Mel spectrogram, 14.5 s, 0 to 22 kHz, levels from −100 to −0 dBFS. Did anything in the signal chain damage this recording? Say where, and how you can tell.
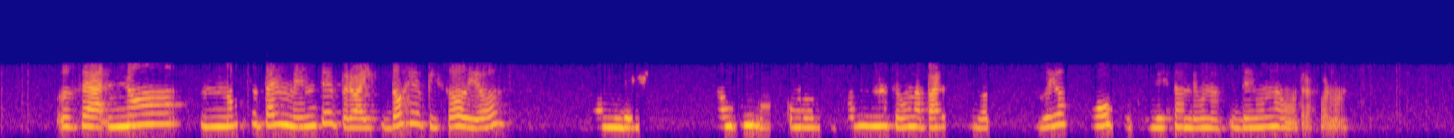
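Yes. At the codec stage, the whole clip carries iLBC coding: the line band runs only from about 200 Hz to 3.7 kHz, nothing reaches above 4 kHz, and the speech has a plainly audible rough, synthetic edge. At 13.33 kbps this codec codes each 30 ms frame's excitation independently, which buys robustness to loss at the cost of coding efficiency, and the rough, synthetic texture is heard throughout.

In call processing, the talker's speech is pushed down in five places: 5.78 to 6.73 s, 6.99 to 8.94 s, 9.43 to 10.49 s, a brief dip at 10.7 s, and 10.9 to 11.66 s. The deepest drops reach roughly 40 dB, so the voice thins out or breaks into pieces. This is likely speech suppressed in double talk, where the echo canceller could not separate near speech from loudspeaker echo while both sides talked and attenuated everything.

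Also in call processing, a faint second voice comes through from 6.1 to 6.27 s, roughly 20 dB below the talker, arriving inside the first suppression stretch. This is the other side's voice leaking through, likely because the echo canceller left a residue of the far-end loudspeaker signal in the microphone path, so a short scrap of it survived.

At the network stage, two losses of two lost iLBC frames each appear, at 7.64 to 7.72 s and at 11.79 to 11.86 s, each a 60 ms gap. Both sound like a briefly held, slightly buzzy or breathy vowel, since the decoder repeats the last pitch cycle mixed with noise to fill the missing frames. Because iLBC frames stand alone, the voice recovers cleanly right after each gap.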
